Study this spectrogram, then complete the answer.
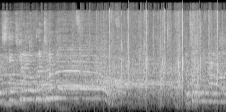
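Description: A school variety show audience whoops, cheers and claps loudly for a performer, with excited young voices shouting over steady applause and sharp claps cutting through.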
